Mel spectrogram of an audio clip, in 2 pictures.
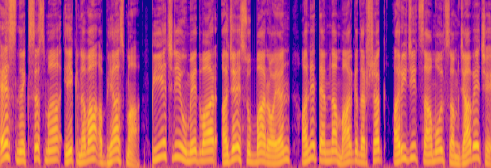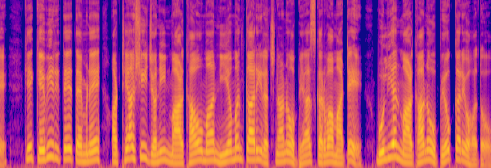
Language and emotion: Gujarati, neutral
